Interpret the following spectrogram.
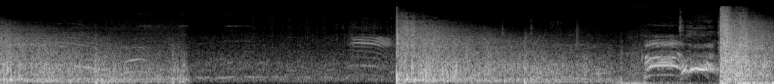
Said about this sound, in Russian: Отряд королевской конной артиллерии прибыл в лондонский Грин-парк, расположенный у Букингемского дворца. Здесь из орудий времен Первой мировой войны был произведен 41 орудийный залп.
